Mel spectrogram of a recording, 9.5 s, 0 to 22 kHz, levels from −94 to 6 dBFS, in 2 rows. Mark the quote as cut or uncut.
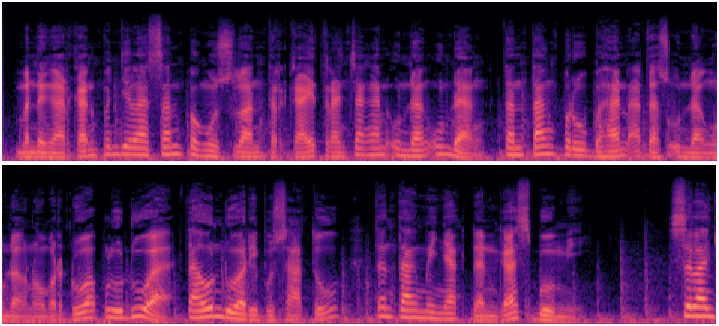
uncut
